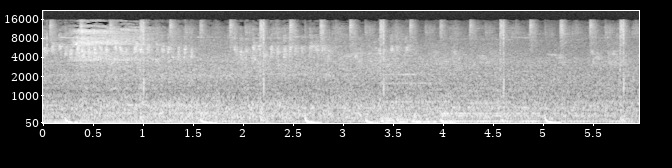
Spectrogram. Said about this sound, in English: And as you hear the waves crashing on the shore, as you hear the birds chirping in the background, keep breathing.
